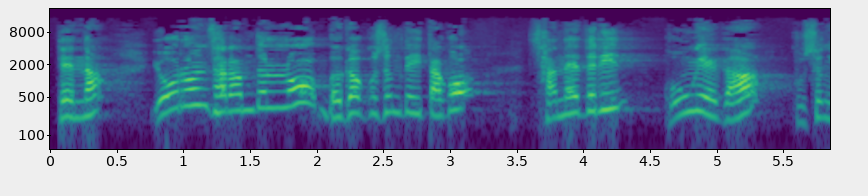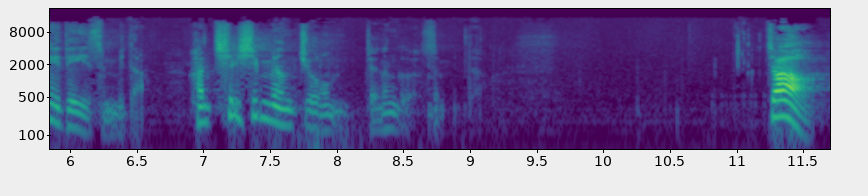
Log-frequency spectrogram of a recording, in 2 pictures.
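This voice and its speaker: A man's voice: very high voice, a bit bright. A man preaching an expository sermon as pastor, quizzing the congregation and acting out little dialogues. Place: church sanctuary.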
